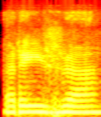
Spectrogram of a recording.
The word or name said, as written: ryža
